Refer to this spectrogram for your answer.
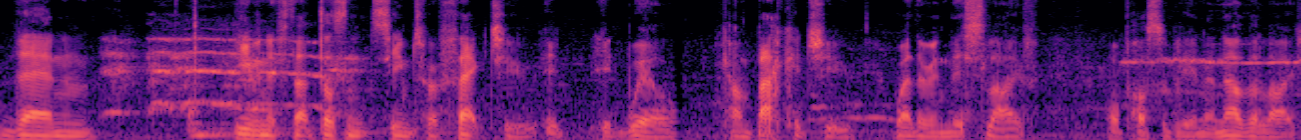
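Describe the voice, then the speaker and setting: Over noticeable background noise, a man speaks at a moderate pace with a very deep, low pitch. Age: 50s. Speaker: flat earth video blogger. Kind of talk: solo monologue. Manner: halting, many repetitions and fillers; reflective, conversational.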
